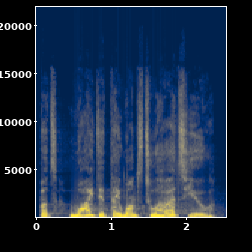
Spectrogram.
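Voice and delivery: put-on a small boy asking his mother, gently; child's question. A narrator's reading. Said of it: "he asked that night".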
